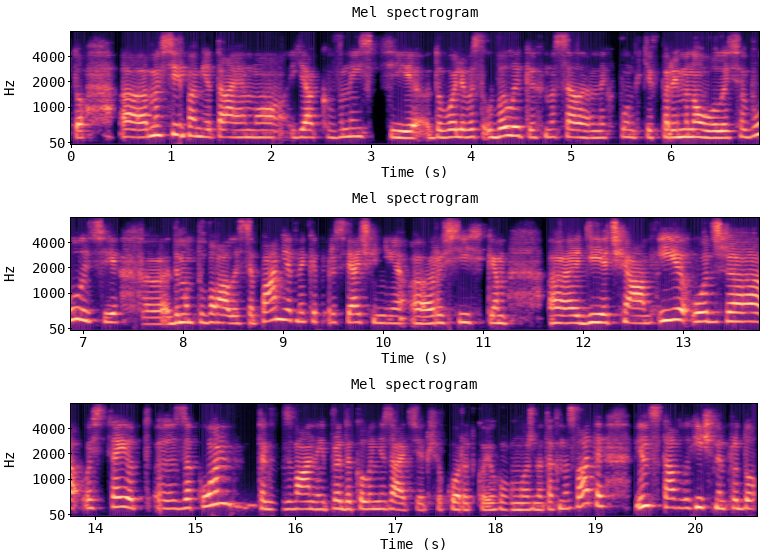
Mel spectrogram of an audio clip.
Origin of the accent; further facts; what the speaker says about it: Odesa, Odesa Oblast, Ukraine; якщо знову ж таки апелювати до моєї рідної Одеси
